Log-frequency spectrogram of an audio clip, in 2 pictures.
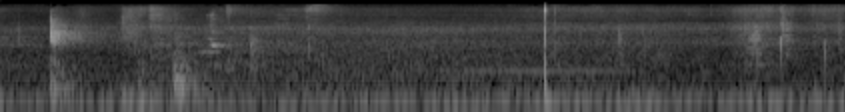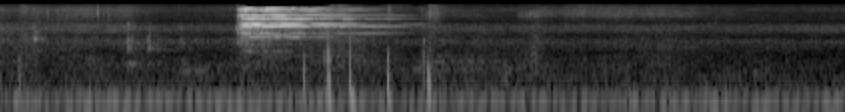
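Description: Small clicks and knocks from handling a replacement fuel pressure regulator and tools under a car's hood. About four seconds in comes a bright metallic clink that rings, followed by a quick run of ticks, over a steady low hum.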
